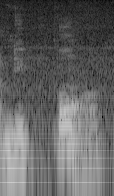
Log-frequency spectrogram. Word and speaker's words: Nippon: And even now, Nippon, that's the normal pronunciation for those two characters.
